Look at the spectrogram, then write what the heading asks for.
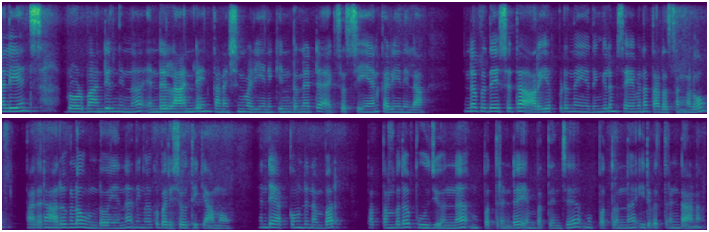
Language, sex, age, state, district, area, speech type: Malayalam, female, 30-45, Kerala, Idukki, rural, read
